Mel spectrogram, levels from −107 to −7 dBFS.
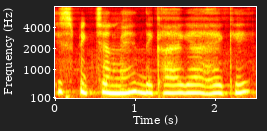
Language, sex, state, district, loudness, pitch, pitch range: Hindi, female, Uttar Pradesh, Shamli, -12 LUFS, 255 Hz, 250-275 Hz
